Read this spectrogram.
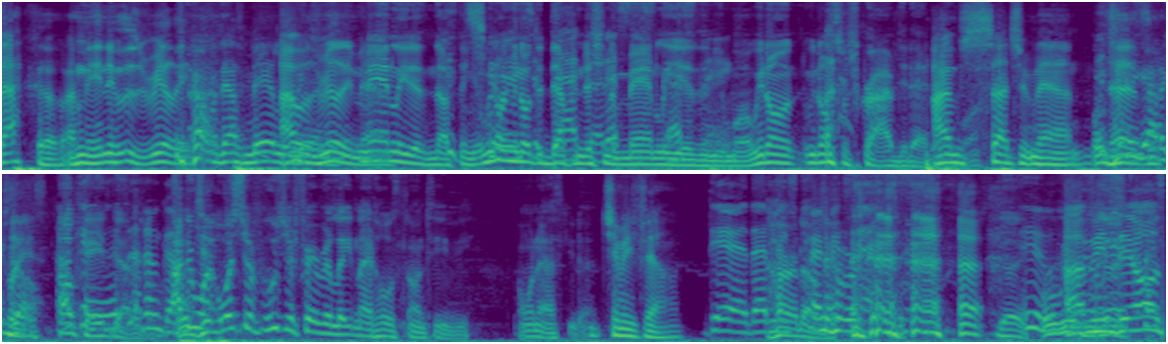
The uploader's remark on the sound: We opened up the lines to see if our listeners thought Hillary Clinton may have went too far wit the comment or, if it was just jokes.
